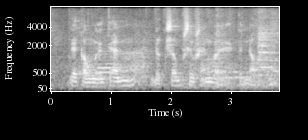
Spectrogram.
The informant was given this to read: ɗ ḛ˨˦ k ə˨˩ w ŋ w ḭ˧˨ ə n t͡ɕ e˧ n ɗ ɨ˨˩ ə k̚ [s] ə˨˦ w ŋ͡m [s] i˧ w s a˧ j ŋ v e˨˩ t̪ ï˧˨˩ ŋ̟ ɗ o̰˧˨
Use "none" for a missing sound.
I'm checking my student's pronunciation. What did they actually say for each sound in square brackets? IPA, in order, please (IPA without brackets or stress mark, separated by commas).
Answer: s, s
